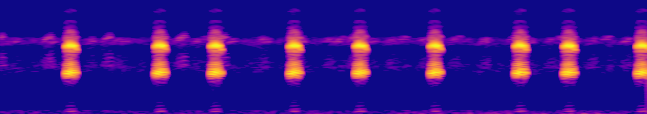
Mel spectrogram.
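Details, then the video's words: Kawamura's rice frog in the Kamo River rice fields of Itoshima, Japan, producing spaced, punchy croaks about one every half second, with softer calls from other frogs and a steady chorus filling the gaps. "Wild Frog Call | ヌマガエル"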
